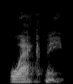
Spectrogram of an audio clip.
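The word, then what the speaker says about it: WACME: and medical examiners and if you pronounce it it's it sounds like whack me they do have a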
